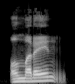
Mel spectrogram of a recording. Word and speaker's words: عمرین: کو ادا کرتے ہیں۔ عمرین یہ تثنیہ کا لفظ ہے، جیسے حسنین ہے،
